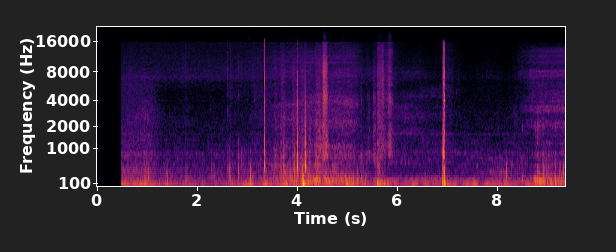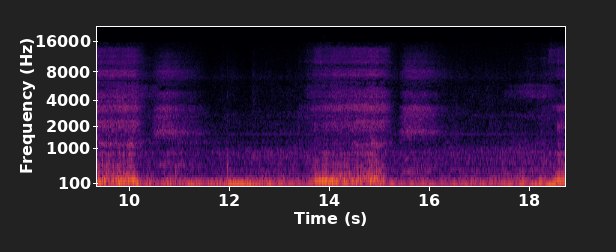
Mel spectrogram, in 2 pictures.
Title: Snore pa more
